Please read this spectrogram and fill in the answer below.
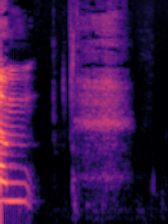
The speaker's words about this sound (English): Excuse me. Bless you. Is that your new thing? You're blessing people when they yawn?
